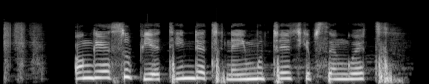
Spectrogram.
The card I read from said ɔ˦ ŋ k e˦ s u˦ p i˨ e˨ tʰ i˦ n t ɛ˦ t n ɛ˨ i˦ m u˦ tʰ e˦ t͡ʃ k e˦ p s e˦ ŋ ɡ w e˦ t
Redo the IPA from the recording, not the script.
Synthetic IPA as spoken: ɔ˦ ŋ ɡ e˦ s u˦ p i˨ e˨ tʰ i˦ n d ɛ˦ t n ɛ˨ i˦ m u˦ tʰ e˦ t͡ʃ k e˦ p s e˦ ŋ ɡ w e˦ t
